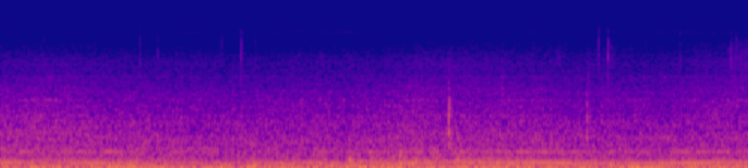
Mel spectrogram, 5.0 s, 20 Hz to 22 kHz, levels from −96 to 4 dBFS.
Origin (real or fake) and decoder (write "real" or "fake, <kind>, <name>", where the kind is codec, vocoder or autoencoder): real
